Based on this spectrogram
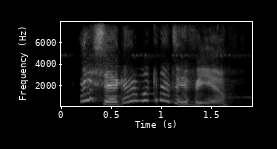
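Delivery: warm-hearted, homey, motherly voice. A woman at the bar leans over to greet the approaching party; homey motherly voice. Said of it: "She has a very homey voice, almost very motherly".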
